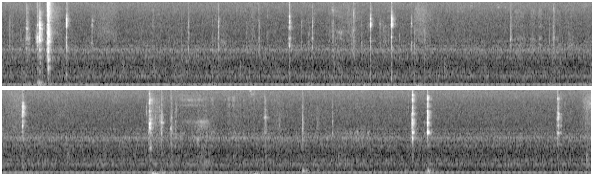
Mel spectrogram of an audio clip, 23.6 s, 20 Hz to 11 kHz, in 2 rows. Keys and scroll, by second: 0.7 super+z, 14.9 typing.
